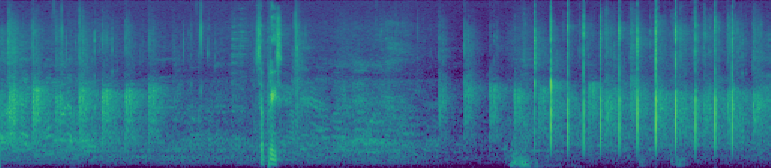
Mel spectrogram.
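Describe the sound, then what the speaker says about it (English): Audience at a formal professional session applauds, with scattered claps growing into a quicker, sharper burst toward the end; a voice speaks briefly during the clapping. "A big round of applause."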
